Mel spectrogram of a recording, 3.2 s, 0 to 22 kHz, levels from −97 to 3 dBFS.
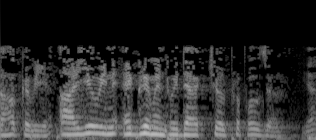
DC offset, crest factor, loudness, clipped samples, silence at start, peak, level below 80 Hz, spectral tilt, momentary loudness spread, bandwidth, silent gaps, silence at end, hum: under 0.1%; 16 dB; -34 LUFS; under 0.1%; 0 s; -18 dBFS; -56 dBFS; -6 dB/octave; 13 LU; 5.8 kHz; none; 0 s; none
